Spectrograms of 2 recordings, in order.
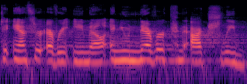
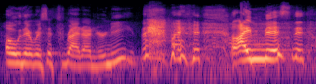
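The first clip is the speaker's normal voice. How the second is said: laughing dismay; 11 dB louder than usual. Retold or imitated. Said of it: "we're like".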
